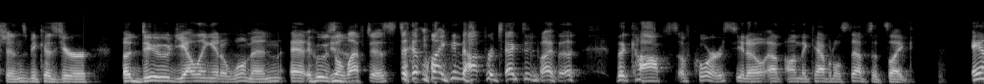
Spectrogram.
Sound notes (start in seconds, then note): 3.2 laugh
